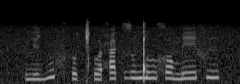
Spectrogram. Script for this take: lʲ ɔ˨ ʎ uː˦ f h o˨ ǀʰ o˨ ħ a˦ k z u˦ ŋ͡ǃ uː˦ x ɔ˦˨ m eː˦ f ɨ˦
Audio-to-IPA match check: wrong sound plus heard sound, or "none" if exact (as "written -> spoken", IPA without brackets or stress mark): none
